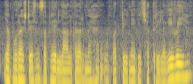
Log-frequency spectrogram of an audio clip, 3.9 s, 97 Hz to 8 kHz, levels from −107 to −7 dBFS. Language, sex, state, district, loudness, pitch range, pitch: Hindi, male, Uttar Pradesh, Lalitpur, -17 LUFS, 105-115 Hz, 110 Hz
